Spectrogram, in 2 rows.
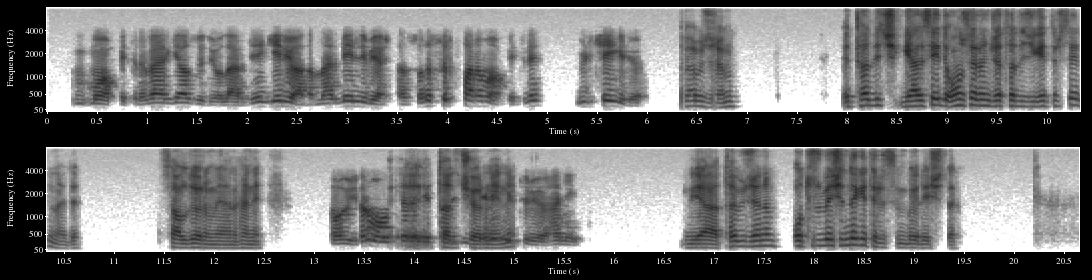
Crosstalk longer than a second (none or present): present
